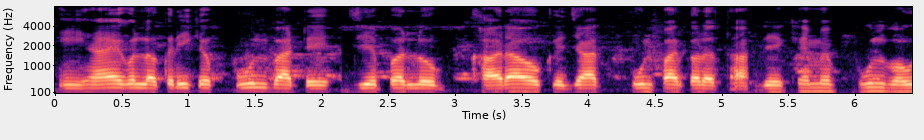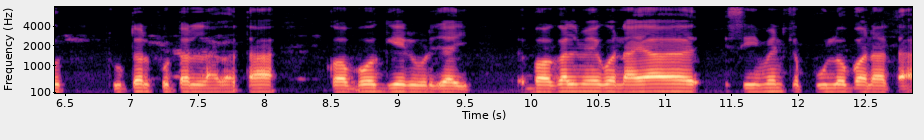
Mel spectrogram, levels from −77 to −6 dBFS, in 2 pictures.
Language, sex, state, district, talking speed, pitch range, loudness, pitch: Bhojpuri, male, Bihar, Saran, 170 wpm, 115-125 Hz, -16 LUFS, 120 Hz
